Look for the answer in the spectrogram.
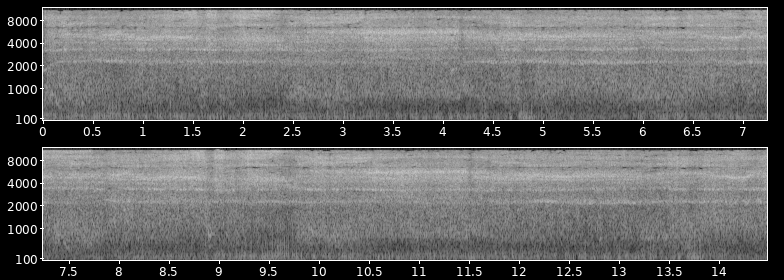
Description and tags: Strong wind voice FX made with layers of voices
